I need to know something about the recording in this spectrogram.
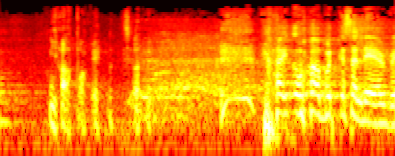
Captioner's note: chuckles; audience laughs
